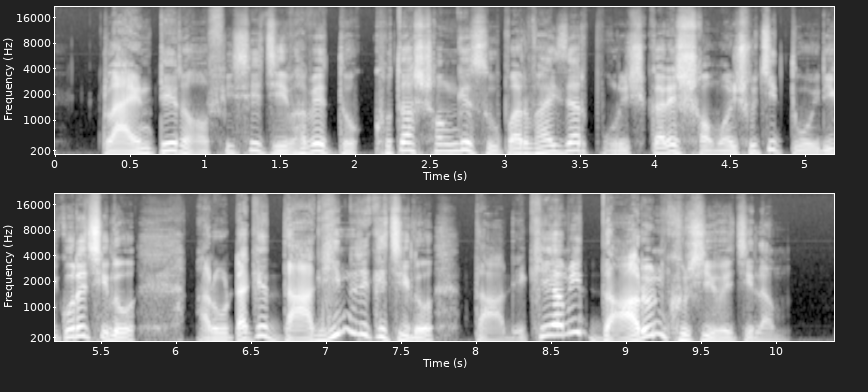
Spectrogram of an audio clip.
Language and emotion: Bengali, happy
